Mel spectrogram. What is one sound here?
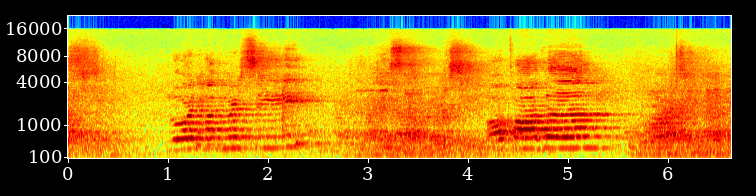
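A woman briefly sings out a few held notes in an echoing hall.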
